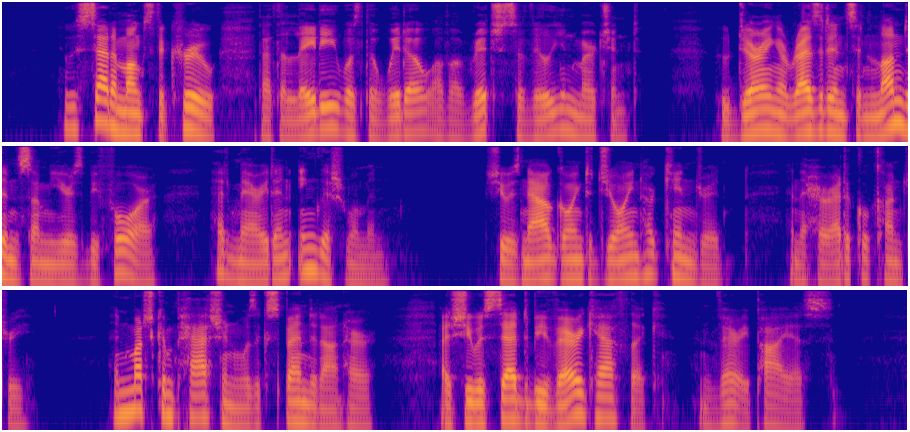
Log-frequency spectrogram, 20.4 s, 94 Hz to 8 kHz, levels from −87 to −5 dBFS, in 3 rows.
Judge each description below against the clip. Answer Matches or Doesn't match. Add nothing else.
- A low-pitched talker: Matches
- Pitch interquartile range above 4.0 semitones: Matches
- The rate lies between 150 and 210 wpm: Matches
